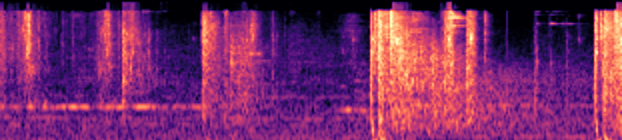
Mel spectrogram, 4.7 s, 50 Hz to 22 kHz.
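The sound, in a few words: gunshots at a shooting range in video game The Outer Worlds 2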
